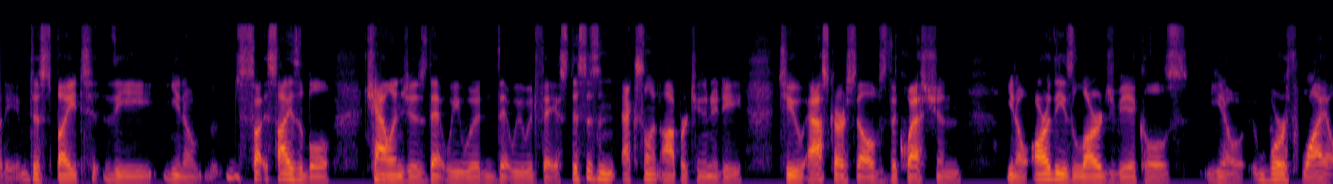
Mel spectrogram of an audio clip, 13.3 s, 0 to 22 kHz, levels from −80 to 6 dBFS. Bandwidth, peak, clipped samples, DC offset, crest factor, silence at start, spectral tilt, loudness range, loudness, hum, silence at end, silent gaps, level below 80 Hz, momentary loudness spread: 12.5 kHz; -6 dBFS; under 0.1%; under 0.1%; 22 dB; 0 s; -5 dB/octave; 4 LU; -29 LUFS; none; 0 s; none; -60 dBFS; 14 LU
